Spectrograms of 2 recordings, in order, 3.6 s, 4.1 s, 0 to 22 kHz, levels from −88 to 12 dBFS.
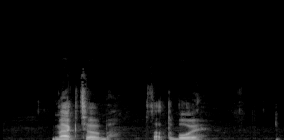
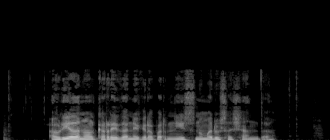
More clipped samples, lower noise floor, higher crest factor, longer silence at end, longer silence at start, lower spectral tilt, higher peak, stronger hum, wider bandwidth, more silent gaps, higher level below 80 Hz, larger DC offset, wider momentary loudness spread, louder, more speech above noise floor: neither; about the same, -75 dBFS vs -74 dBFS; first, 26 dB vs 18 dB; first, 1 s vs 0.7 s; about the same, 0.65 s vs 0.65 s; second, -4.5 dB/octave vs -7.5 dB/octave; about the same, -4 dBFS vs -6 dBFS; neither; about the same, 11 kHz vs 11 kHz; neither; second, -72 dBFS vs -58 dBFS; neither; about the same, 16 LU vs 18 LU; second, -27 LUFS vs -24 LUFS; about the same, 49 dB vs 51 dB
